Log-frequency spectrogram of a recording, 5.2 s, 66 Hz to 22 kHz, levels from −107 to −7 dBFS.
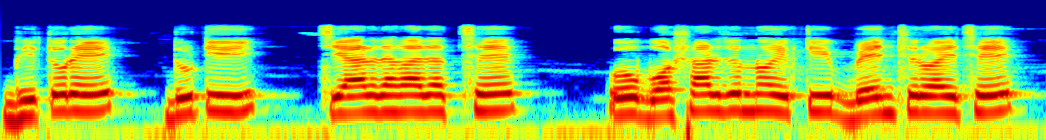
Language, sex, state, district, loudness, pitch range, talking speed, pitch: Bengali, male, West Bengal, Cooch Behar, -14 LUFS, 180-220 Hz, 125 wpm, 210 Hz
